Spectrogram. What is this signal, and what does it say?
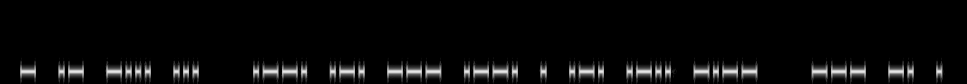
Morse code, heard as a keyed tone, about 25 wpm, spaced as for 20 wpm, 600 Hz. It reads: TABS PROPERLY ONE
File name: SS215 20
